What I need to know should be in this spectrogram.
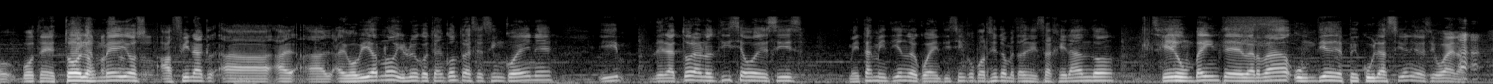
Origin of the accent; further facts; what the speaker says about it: Argentina; nos quieran tirar mierda como argentinos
